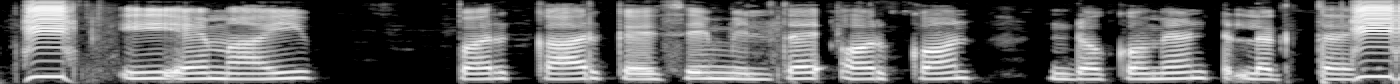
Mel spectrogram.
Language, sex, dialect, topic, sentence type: Magahi, female, Central/Standard, banking, question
